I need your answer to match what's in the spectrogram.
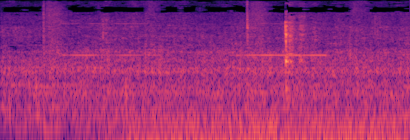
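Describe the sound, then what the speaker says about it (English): A lorry manoeuvres on a farmyard during a concreting job, its low engine rumble steady underneath while a thin, faint reversing warning tone sounds over it. "So Chunky, expert banksman Chunky, just getting the lorry round here."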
